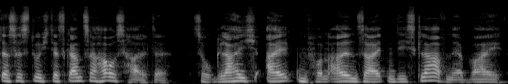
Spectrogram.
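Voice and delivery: ordinary delivery, nothing marked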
